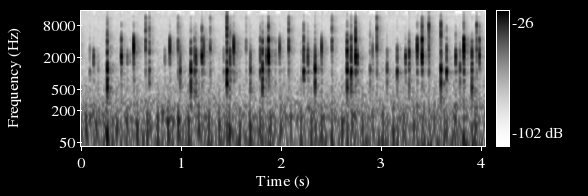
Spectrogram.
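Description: Long nails rapidly tap and scratch the back of an iPhone in a clear hard plastic MagSafe case, held in both hands. The result is a quiet, dense run of short, dry, bright clicks and crinkly scratches centered around 2.7 kHz, with very little low end.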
